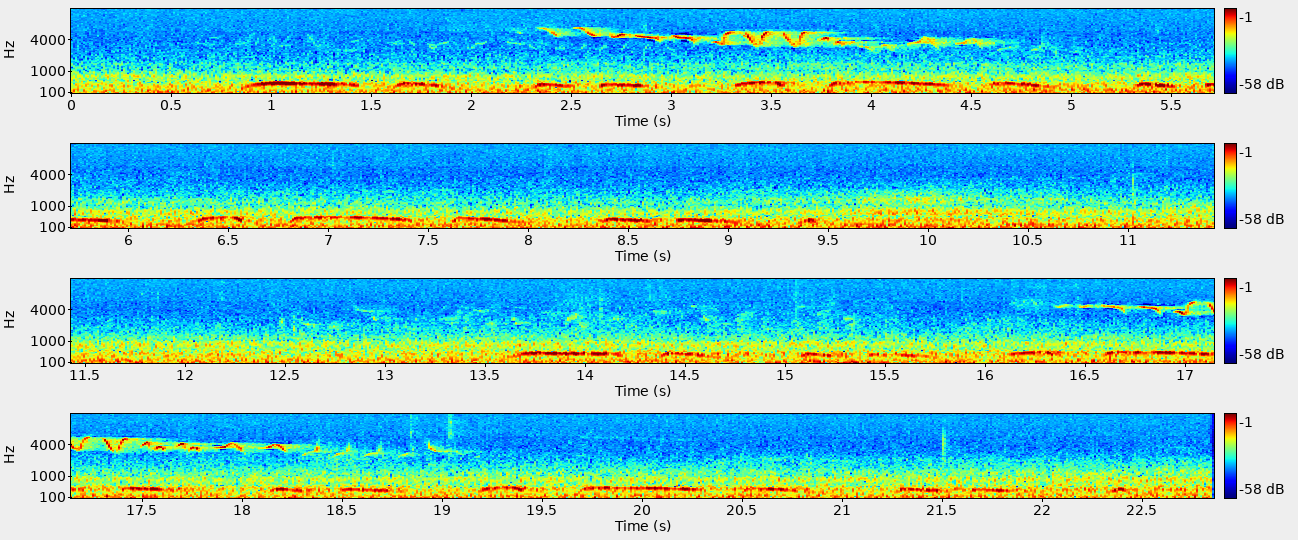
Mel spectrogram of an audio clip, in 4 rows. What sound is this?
Recording of a Wood Pigeon. Also song from Willow Warbler. Recorded with a Zoom H2.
